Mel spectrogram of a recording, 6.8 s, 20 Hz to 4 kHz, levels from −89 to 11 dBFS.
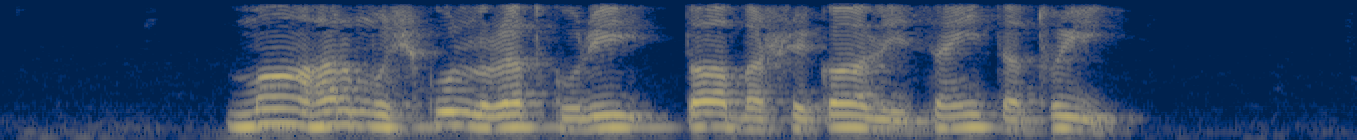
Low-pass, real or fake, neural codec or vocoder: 3.6 kHz; real; none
